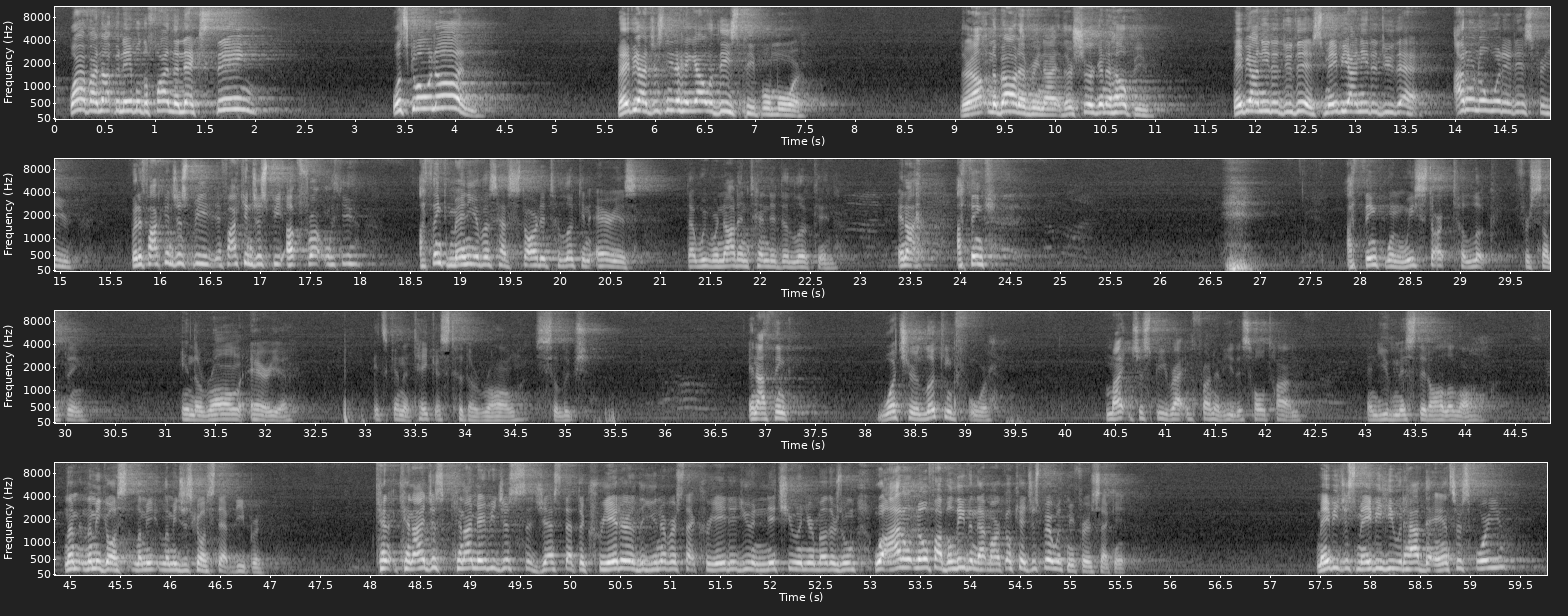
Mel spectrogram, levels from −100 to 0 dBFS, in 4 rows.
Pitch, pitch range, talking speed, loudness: 195 Hz, 145-235 Hz, 205 wpm, -20 LUFS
